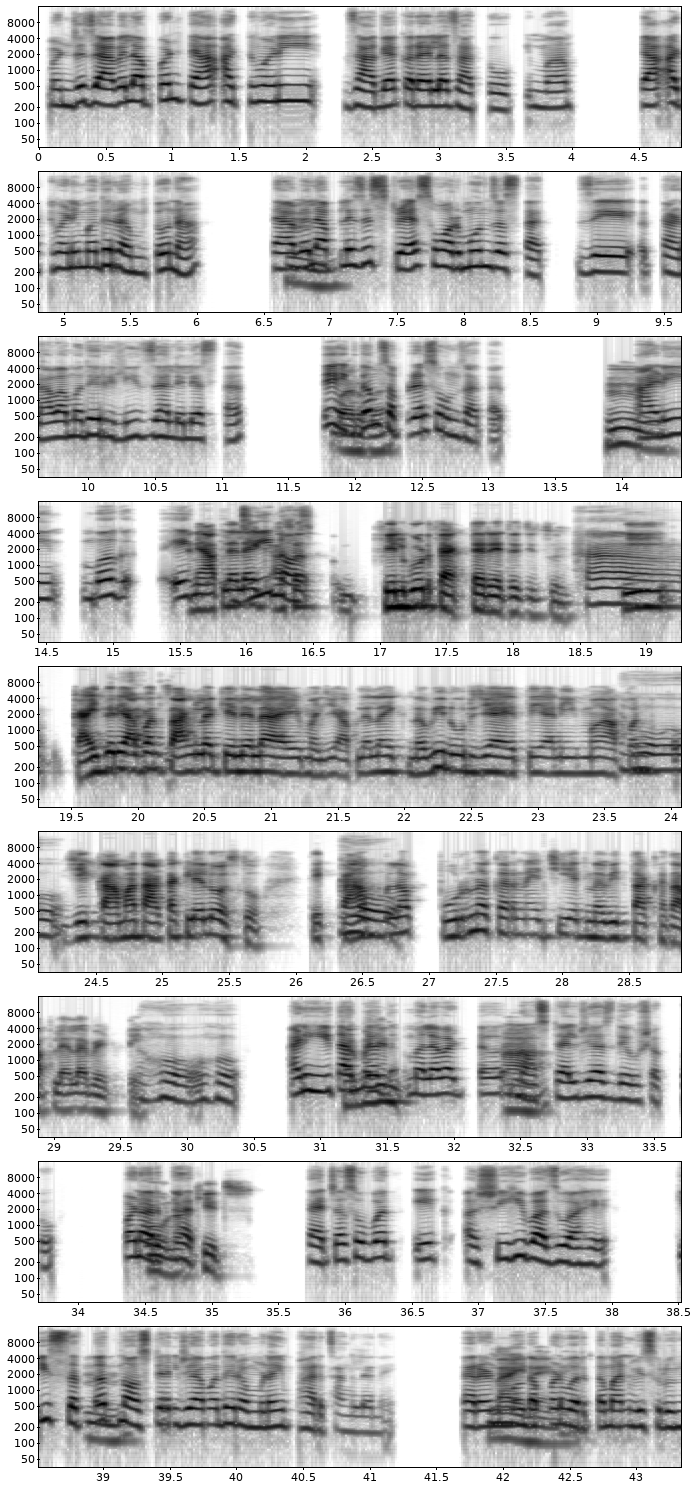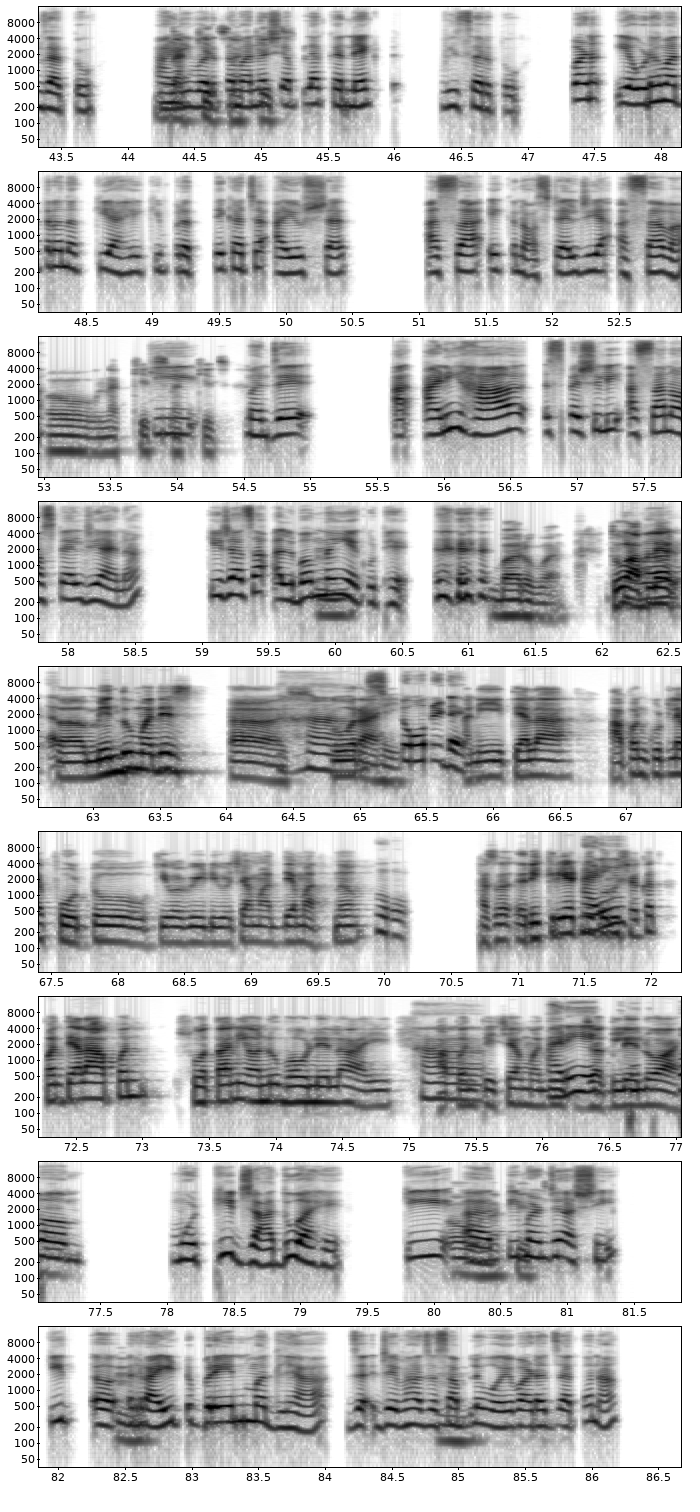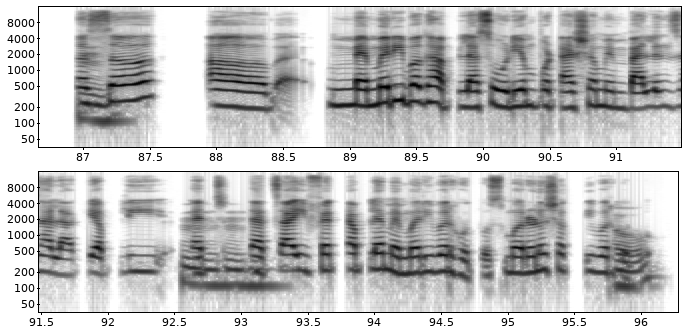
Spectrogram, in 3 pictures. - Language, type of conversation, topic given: Marathi, podcast, नॉस्टॅल्जिया इतकं शक्तिशाली का वाटतं?
- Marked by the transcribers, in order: in English: "स्ट्रेस हार्मोन्स"; in English: "सप्रेस"; in English: "नॉस"; other background noise; in English: "फील गुड फॅक्टर"; drawn out: "हां"; in English: "एक्झॅक्टली"; in English: "नॉस्टॅल्जिया"; in English: "नॉस्टॅल्जियामध्ये"; in English: "कनेक्ट"; in English: "नॉस्टॅल्जिया"; in English: "नॉस्टॅल्जिया"; chuckle; tapping; in English: "राइट ब्रेनमधल्या"; in English: "सोडियम, पोटॅशियम इम्बॅलन्स"; in English: "इफेक्ट"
